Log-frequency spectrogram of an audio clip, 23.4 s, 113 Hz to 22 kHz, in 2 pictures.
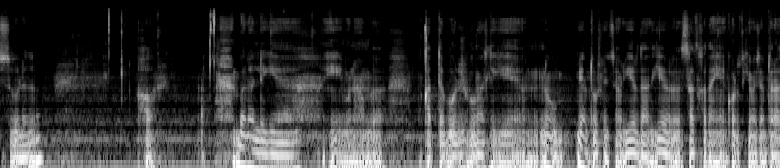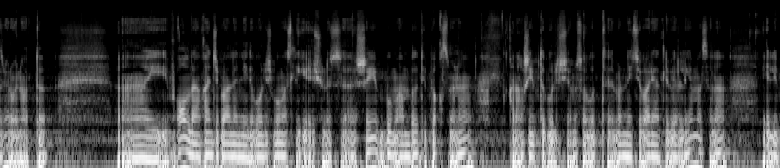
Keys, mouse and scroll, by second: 2.6-7.9 drag, 13.2-16.5 drag, 17.4-18.6 drag, 18.6-20.6 middle drag, 20.6-23.4 drag.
